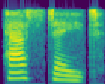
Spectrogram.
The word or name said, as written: hastate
